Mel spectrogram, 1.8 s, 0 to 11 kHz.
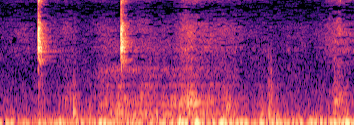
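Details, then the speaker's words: Beta 38 narrowboat diesel, new alternator pulley turned by hand with engine off while tracing a tapping rattle: a couple of light crisp ticks from the brushes inside, bearing feels fine; normal alternator brush ticking. "What's that noise? That's just the brushes inside."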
